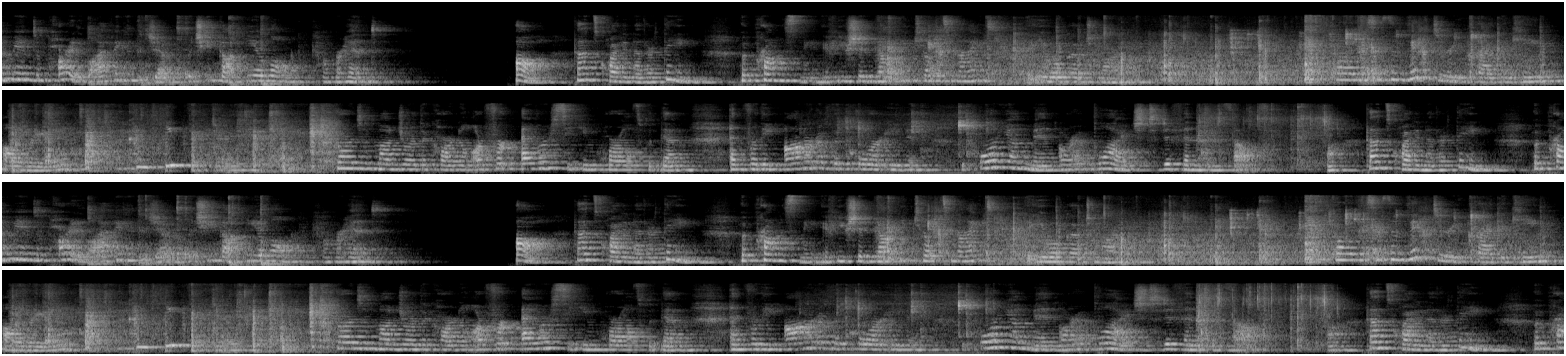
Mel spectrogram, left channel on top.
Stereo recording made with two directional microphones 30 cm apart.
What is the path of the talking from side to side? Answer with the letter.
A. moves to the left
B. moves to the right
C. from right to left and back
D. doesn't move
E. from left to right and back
E.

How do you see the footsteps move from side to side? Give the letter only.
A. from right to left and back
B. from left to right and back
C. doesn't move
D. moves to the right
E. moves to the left
A.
